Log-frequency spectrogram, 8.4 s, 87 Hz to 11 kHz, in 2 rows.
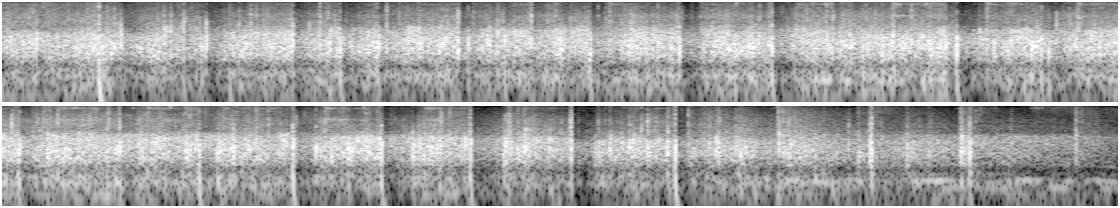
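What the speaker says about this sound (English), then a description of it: "perhaps we could just give our Year 7s a round of applause to welcome them to the school" A school assembly audience applauds continuously to welcome new Year 7 students, a broad, even wash of many hands clapping for over eight seconds in a large hall.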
